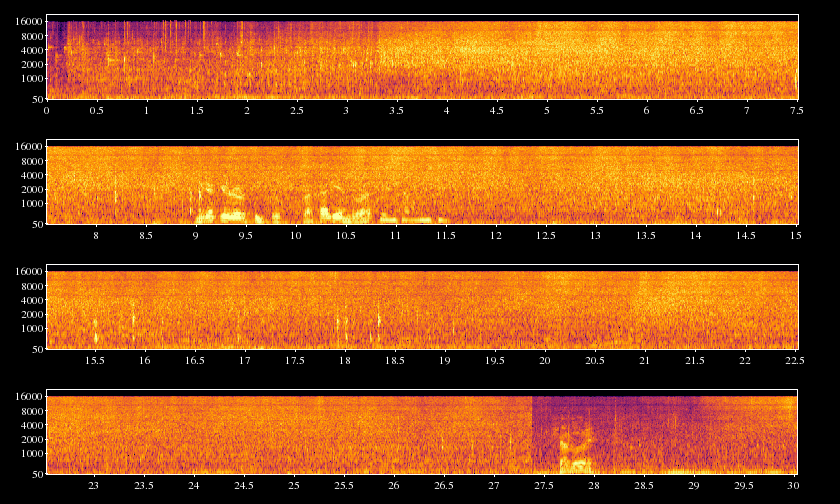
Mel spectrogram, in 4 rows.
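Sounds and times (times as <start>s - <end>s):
garlic sizzling in hot oil: 0.0s - 30.0s
wooden spoon stirring: 7.3s - 11.0s, 13.7s - 19.2s.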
